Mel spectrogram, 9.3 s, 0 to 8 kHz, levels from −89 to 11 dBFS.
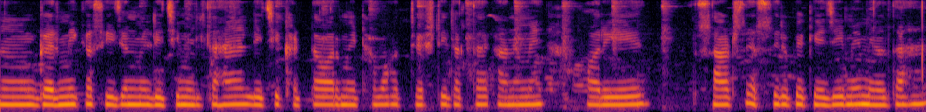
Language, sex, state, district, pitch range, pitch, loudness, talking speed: Hindi, female, Uttar Pradesh, Jalaun, 205-215 Hz, 210 Hz, -18 LUFS, 180 wpm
